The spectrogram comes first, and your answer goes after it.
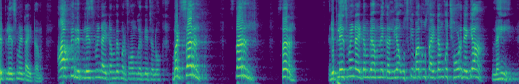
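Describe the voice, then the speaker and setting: High-voiced playful Indian male teacher. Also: fairly bright tone. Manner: playful, teasing, dramatizes concepts as characters. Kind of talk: exam revision lecture.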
